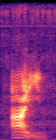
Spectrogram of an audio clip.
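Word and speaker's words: עין: 这是 Sameh，接下来是这一组最后一个，叫做 Ain， Ain， Ain，怎么写？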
